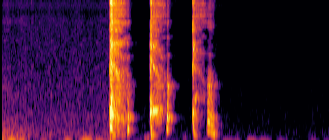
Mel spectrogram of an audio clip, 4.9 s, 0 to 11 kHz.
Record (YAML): three_cough_length: 4.9 s
three_cough_amplitude: 32768
three_cough_signal_mean_std_ratio: 0.19
survey_phase: beta (2021-08-13 to 2022-03-07)
age: 45-64
gender: Female
wearing_mask: 'No'
symptom_cough_any: true
symptom_runny_or_blocked_nose: true
symptom_fatigue: true
symptom_headache: true
smoker_status: Never smoked
respiratory_condition_asthma: false
respiratory_condition_other: false
recruitment_source: REACT
submission_delay: 1 day
covid_test_result: Negative
covid_test_method: RT-qPCR
influenza_a_test_result: Negative
influenza_b_test_result: Negative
